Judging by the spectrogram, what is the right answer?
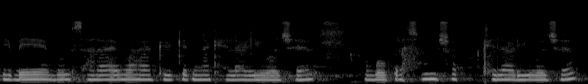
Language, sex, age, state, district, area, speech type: Gujarati, female, 18-30, Gujarat, Junagadh, urban, spontaneous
